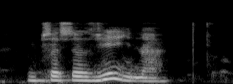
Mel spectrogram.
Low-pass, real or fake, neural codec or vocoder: 7.2 kHz; fake; codec, 16 kHz, 2 kbps, FreqCodec, larger model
